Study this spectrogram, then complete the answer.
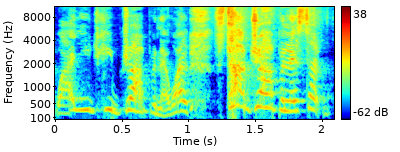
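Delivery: rising exasperated scold, jumping high on stop; mock scolding. Mother scolding her toddler, exasperated mock scold. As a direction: nag a toddler who keeps dropping things.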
